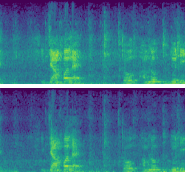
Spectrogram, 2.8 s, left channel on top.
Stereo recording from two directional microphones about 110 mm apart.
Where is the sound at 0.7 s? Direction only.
5° right (ahead or behind).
